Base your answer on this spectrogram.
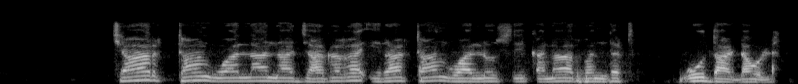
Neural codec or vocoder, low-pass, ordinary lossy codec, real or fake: none; 7.2 kHz; Opus, 16 kbps; real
